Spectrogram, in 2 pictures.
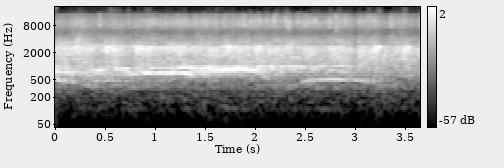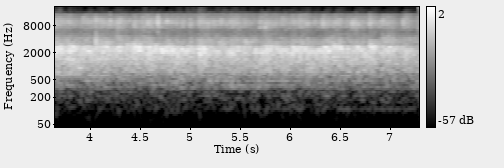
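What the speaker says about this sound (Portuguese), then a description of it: "Fica de pé, aplauda ao Senhor e faz barulho de amor para Ele." A church congregation claps to the Lord during a family worship service, a steady wash of applause that is strongest at first and then settles slightly softer, with a faint voice showing briefly early on.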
